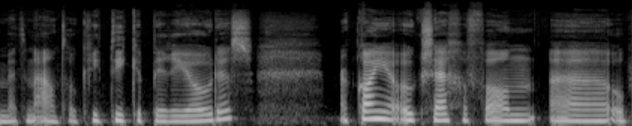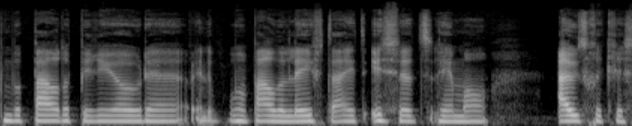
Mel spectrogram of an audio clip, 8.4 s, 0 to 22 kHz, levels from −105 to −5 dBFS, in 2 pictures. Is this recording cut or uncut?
cut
